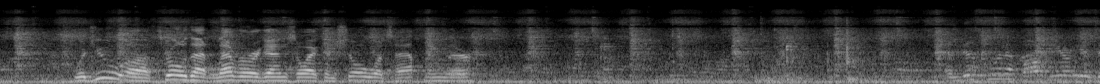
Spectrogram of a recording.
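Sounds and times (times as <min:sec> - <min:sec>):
belts clacking over pulleys: 0:00.0 - 0:11.0.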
